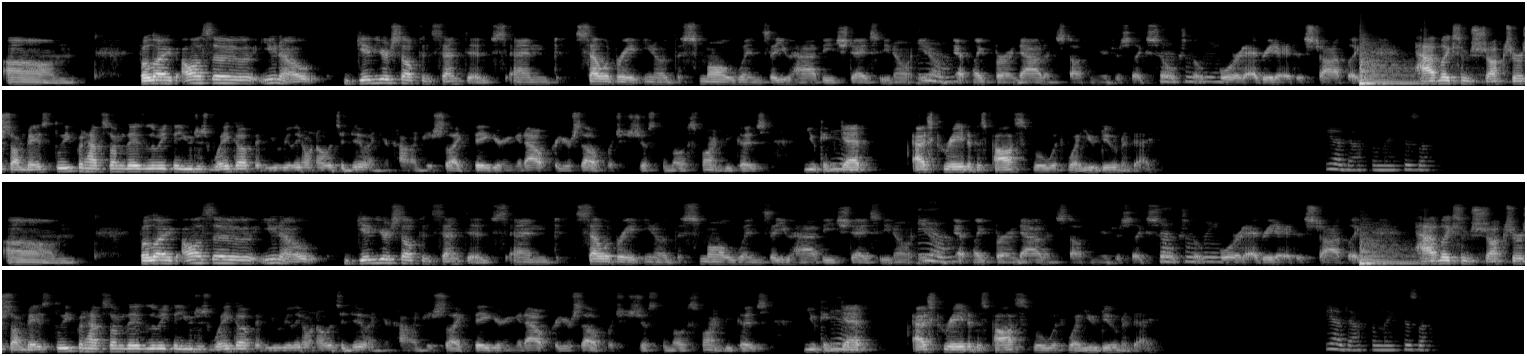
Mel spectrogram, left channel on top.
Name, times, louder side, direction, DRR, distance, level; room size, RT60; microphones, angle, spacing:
voice 1, 0.0-3.1 3.4-5.5 5.7-22.9 23.3-23.8 24.3-26.7, left 2 dB, 25° left, 9 dB, 1.0 m, -24 dB
voice 2, 9.2-9.6 11.6-12.2 23.5-23.9 28.5-29.5, right 1 dB, 35° right, 3 dB, 2.0 m, -33 dB
Drum, 13.6-16.3, left 3 dB, 80° left, 0.7 m, -30 dB
10.0 x 4.8 x 4.1 m, 0.26 s
head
